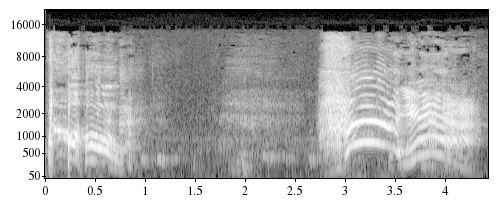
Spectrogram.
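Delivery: high yelps from the burn; pained whoop. Real, not acted. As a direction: cry out at the heat. Hot sauce burns, yelling out.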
